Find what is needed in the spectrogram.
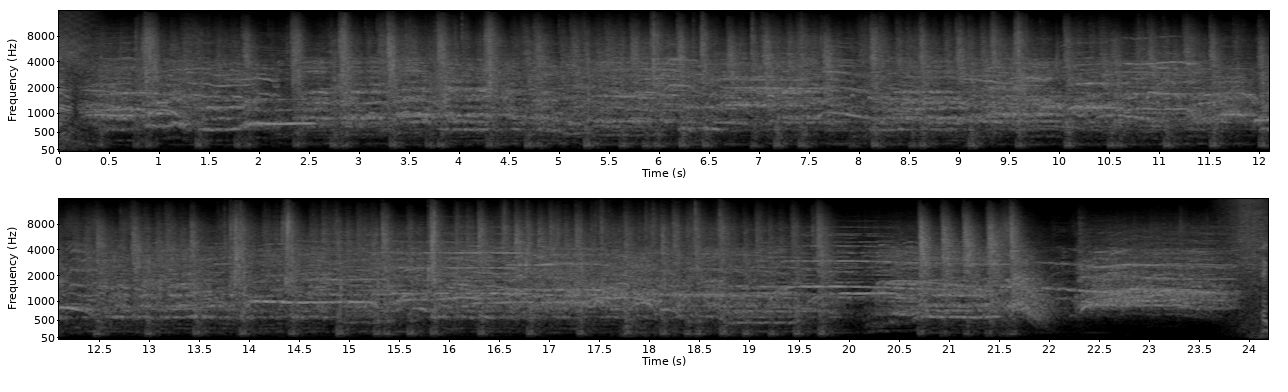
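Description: A Samoan group performance: many voices chanting and singing together in unison over a quick, steady beat of sharp percussive strikes. The beat stops about twenty seconds in.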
